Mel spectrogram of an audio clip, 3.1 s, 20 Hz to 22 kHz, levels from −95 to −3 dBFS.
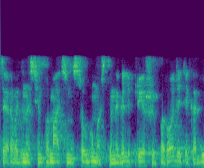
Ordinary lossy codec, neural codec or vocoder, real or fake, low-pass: AAC, 48 kbps; none; real; 5.4 kHz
